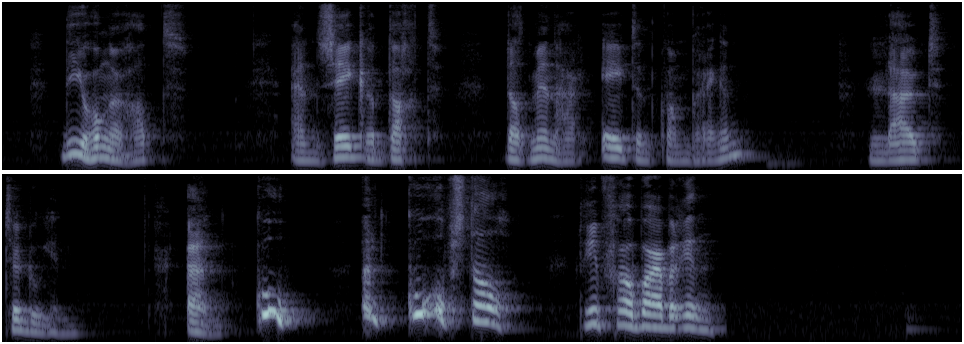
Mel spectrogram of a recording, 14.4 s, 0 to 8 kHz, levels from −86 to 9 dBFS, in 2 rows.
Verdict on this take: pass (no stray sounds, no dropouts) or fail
pass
